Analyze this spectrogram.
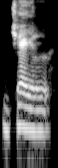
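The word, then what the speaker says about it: gaol: Even though it looks like something you could have called maybe G or whatever, it's pronounced jail.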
